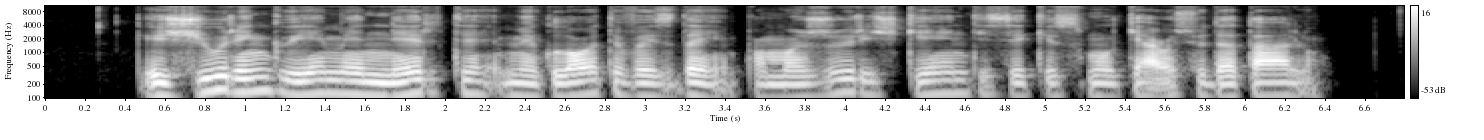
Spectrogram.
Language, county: Lithuanian, Alytus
